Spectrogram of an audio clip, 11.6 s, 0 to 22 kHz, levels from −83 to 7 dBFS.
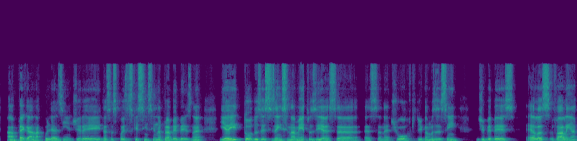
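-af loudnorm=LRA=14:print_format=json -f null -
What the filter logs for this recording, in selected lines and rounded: "input_i" : "-23.4",
"input_tp" : "-3.2",
"input_lra" : "3.2",
"input_thresh" : "-33.6",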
